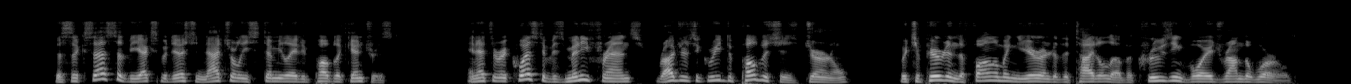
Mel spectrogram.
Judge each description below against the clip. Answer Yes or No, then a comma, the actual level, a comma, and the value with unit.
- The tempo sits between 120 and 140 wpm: No, average, 175 wpm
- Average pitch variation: Yes, average, 4.8 semitones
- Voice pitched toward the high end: No, medium, 140 Hz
